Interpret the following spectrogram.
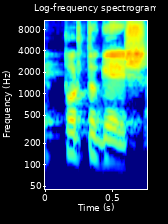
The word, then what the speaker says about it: português: Instead, they make silly noises like pronouncing S's at the end of words as an SH sound. So they say português instead of Portuguese.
